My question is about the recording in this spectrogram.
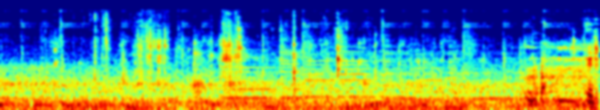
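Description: Quiet background music with steady held tones, and a few faint clinks of cutlery against dishes.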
